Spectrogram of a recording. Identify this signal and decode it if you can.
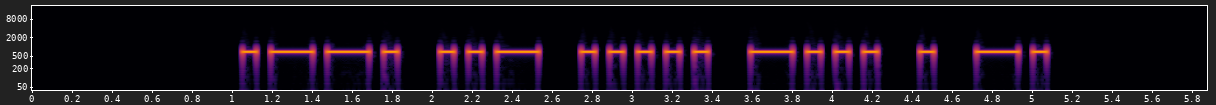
Morse code, heard as a keyed tone, about 17 wpm, 700 Hz. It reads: PU5BEN
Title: DXCC-100 Call Signs - 6 Characters - Repeated 3x - 17wpm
